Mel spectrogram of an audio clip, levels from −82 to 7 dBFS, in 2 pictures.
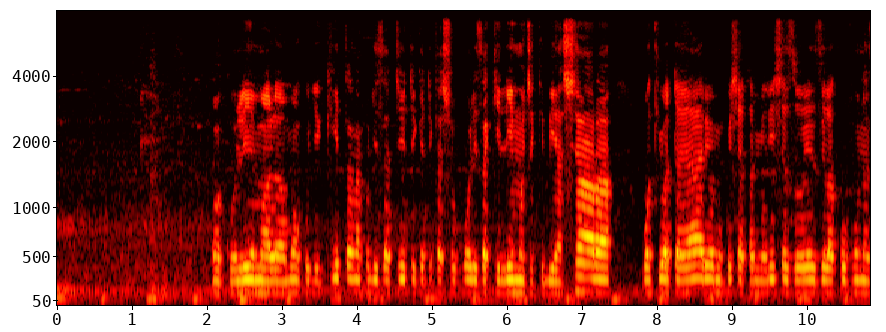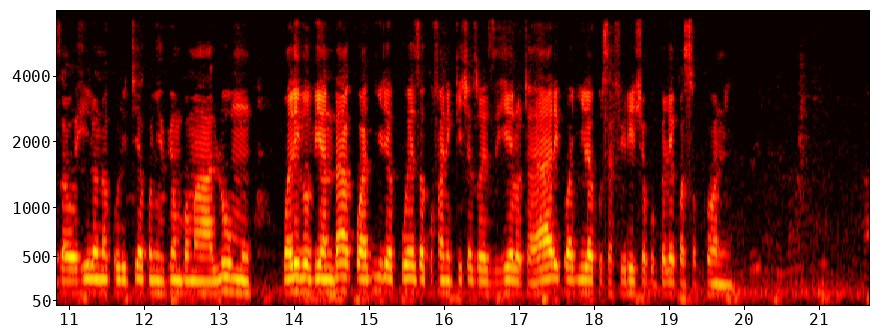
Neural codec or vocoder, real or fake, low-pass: none; real; 7.2 kHz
